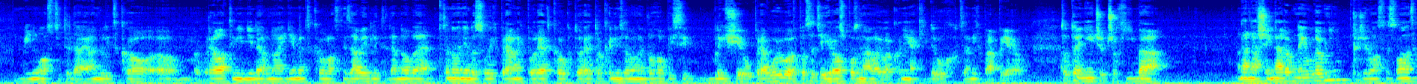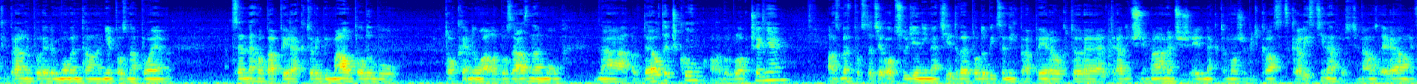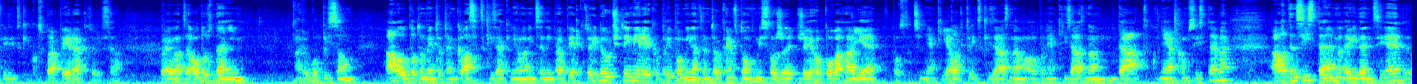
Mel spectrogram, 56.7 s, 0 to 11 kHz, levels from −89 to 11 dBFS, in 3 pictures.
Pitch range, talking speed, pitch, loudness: 110-115 Hz, 145 wpm, 110 Hz, -29 LUFS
